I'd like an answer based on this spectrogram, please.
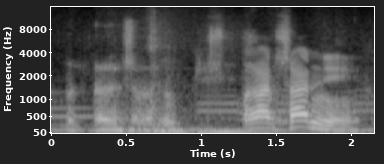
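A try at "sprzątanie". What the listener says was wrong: De S spreek je eigenlijk niet uit.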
